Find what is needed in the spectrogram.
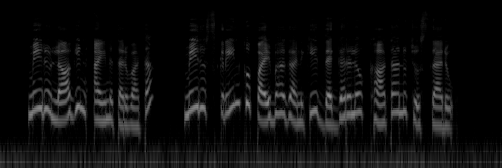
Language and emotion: Telugu, neutral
